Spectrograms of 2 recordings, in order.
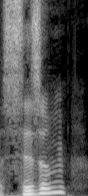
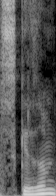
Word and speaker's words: schism: know that there was a sysm or a schism depending on how you want to pronounce it or a separation that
